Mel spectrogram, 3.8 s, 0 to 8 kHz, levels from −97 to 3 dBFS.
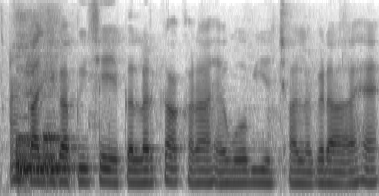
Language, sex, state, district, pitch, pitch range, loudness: Hindi, female, Bihar, Araria, 145 Hz, 140-155 Hz, -19 LUFS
